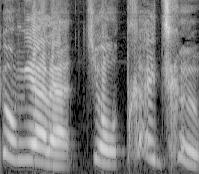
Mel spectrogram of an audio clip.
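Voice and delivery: put-on tearful voice. Retelling what a woman said while crying, imitating a woman crying. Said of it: "这个女的哭着说".

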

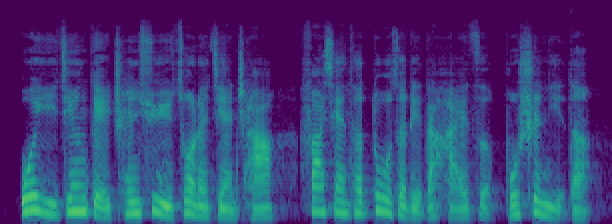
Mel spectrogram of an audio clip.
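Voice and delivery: plain reading voice

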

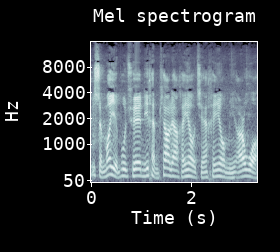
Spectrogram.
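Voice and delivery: ordinary delivery

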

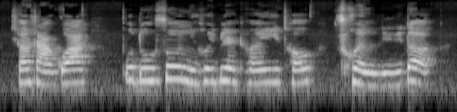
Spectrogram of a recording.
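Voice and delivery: plain reading voice

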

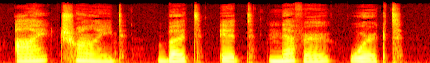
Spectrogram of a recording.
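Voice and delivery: slow, even reading, word by word.

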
